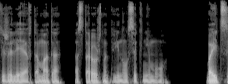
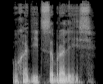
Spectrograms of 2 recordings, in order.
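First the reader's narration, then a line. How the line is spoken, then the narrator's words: Hissing. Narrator (Russian): прошипел Кравцов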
